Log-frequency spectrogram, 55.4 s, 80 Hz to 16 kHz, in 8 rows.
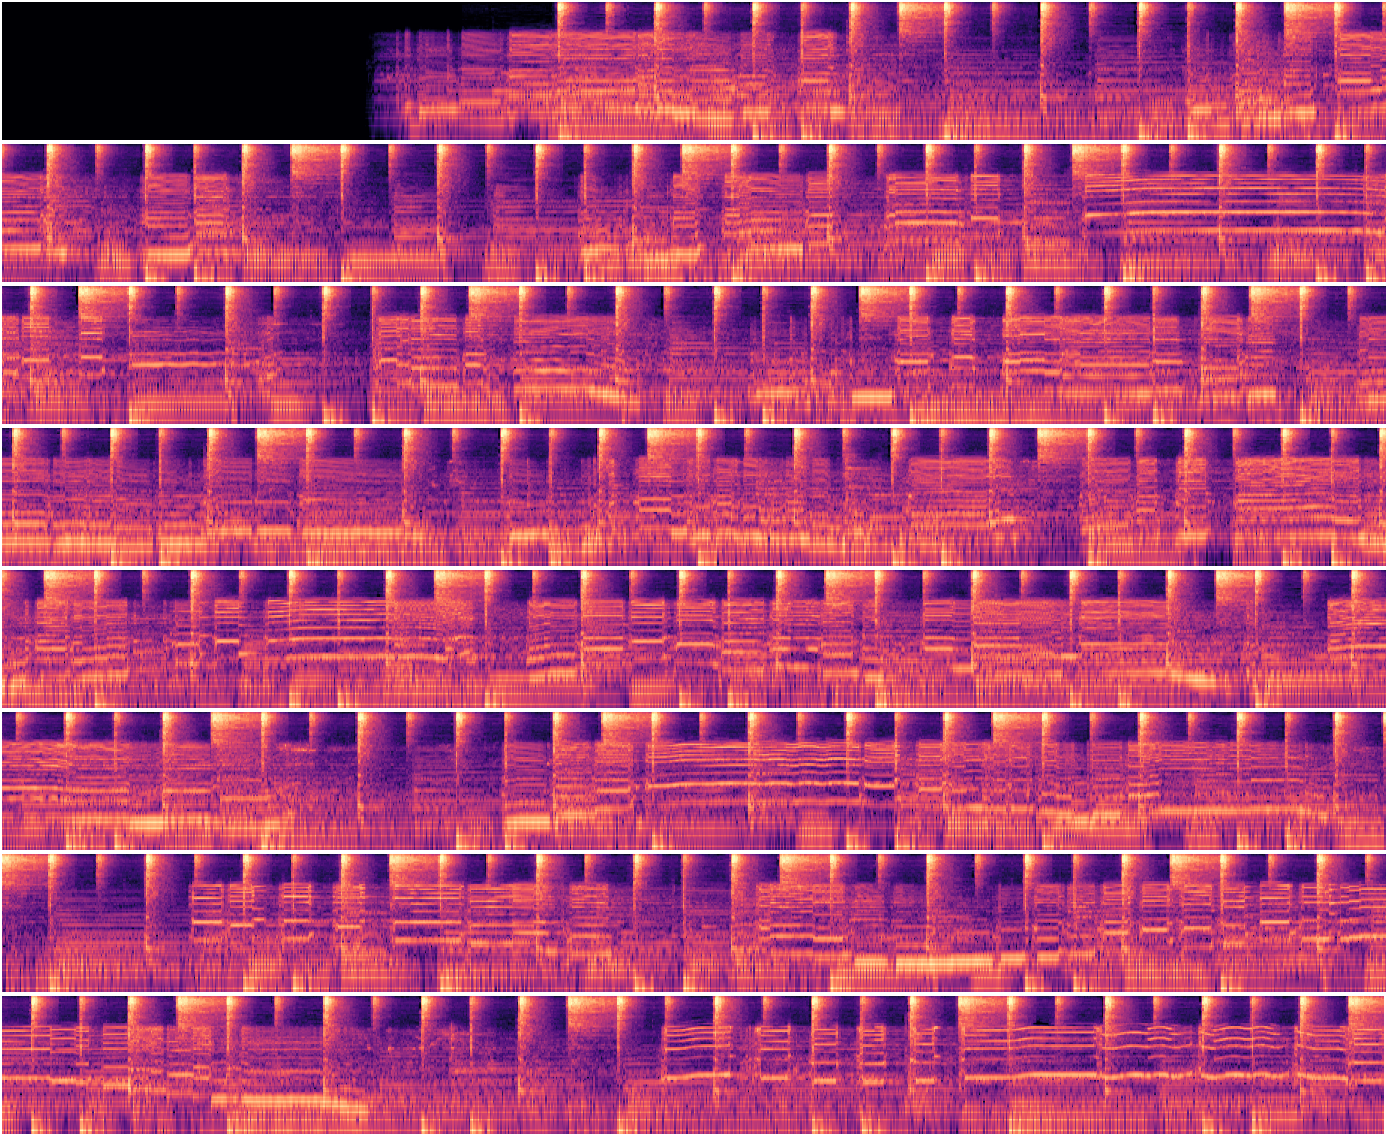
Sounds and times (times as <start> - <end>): Electric guitar: 1.8 - 55.3.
